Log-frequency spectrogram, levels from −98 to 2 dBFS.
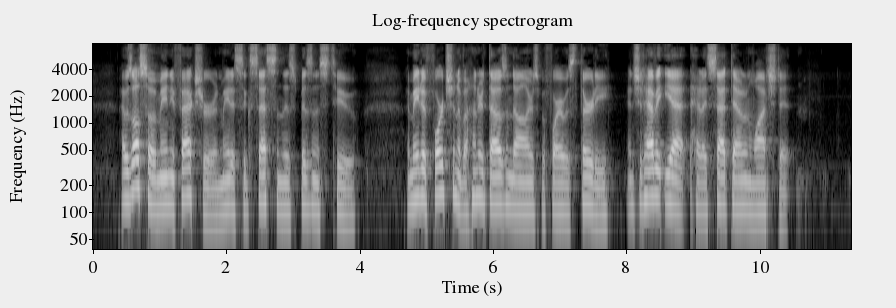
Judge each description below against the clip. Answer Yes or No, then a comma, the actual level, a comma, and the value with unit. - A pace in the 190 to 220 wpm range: Yes, average, 200 wpm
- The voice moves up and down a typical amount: Yes, average, 3.7 semitones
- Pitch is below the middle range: Yes, low, 115 Hz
